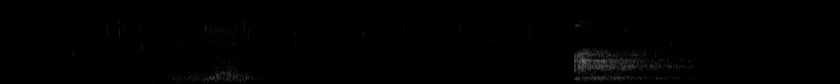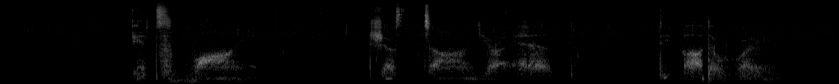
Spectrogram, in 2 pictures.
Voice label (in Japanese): 右耳かき・心音・BGMなし, 英語版; 命の鼓動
